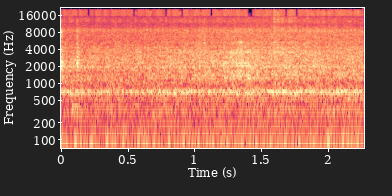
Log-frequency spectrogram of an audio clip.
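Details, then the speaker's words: Ford Fiesta ST150 after an engine swap with new plugs and leads, first start out of gear, warming up to bleed the cooling system: starts first time into a smooth, steady idle with an even low rumble and no knocks or misfires; normal idle. "Um and then yeah, that's a good start. Start the first time."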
